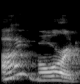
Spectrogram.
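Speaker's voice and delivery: put-on snotty whining voice. Retelling what he said at a friend's house, imitating a snotty whine. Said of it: "like real snotty tone of voice, whining".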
